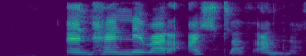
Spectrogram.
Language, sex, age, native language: Icelandic, female, 9, Icelandic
